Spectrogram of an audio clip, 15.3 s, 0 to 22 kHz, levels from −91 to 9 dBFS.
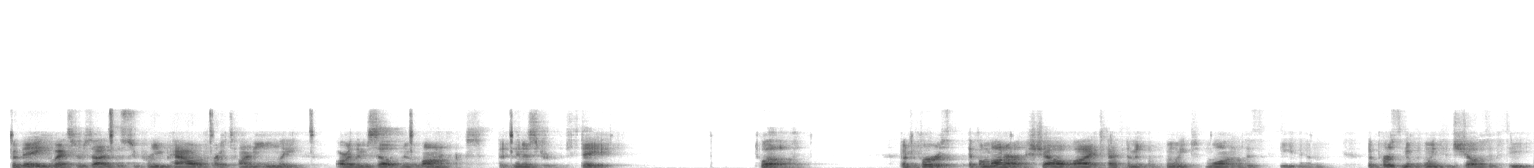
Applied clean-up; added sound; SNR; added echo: neural mask model DeepFilterNet 3.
